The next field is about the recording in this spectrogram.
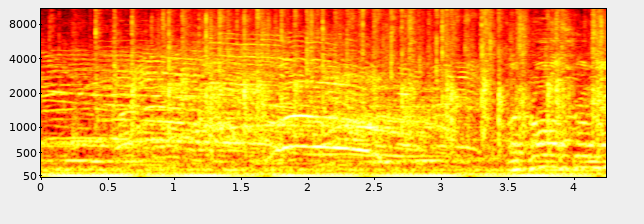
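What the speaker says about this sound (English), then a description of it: "Clap for him if you would." A crowd aboard a pirate ship at Panama City Beach, Florida claps and cheers steadily for several seconds, a loud mix of applause and babbling voices with some whoops rising over it.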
